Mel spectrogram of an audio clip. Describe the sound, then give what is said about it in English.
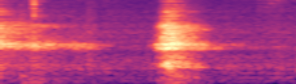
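A single deep breath: one short, breathy rush of air that stands out clearly against a quiet background, with no talking. “I hope y'all heard that deep breath I took.”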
